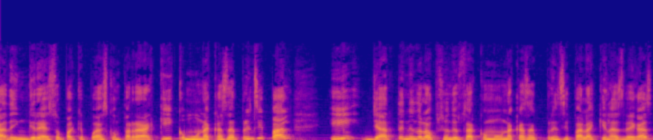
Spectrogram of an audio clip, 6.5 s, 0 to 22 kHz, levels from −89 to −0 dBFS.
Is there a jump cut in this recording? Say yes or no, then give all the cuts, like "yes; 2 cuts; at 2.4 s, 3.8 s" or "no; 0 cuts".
no; 0 cuts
